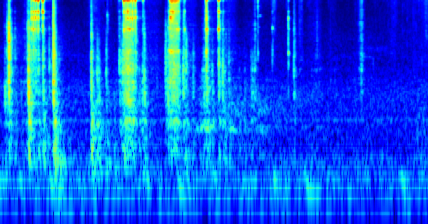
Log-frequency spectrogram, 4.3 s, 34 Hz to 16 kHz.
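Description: Small ratchet with a 10 mm socket undoing bolts on a car's radiator support: irregular sharp metallic clicks and clinks for about the first two seconds, then only a few faint ticks.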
